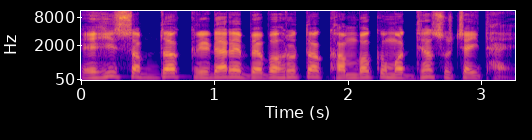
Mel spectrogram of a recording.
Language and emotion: Odia, neutral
